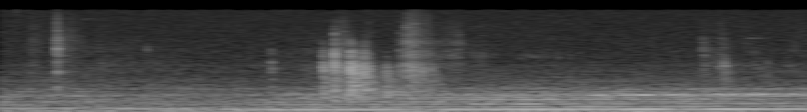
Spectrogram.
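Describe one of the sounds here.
A magazine page rustles as it is turned.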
